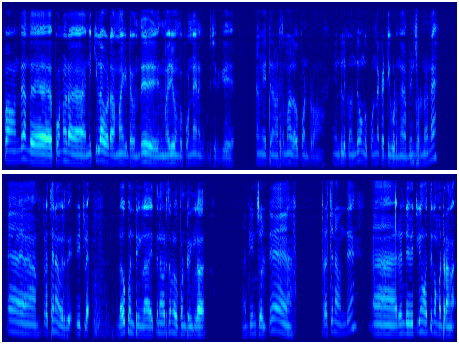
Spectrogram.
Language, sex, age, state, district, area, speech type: Tamil, male, 18-30, Tamil Nadu, Tiruvarur, urban, spontaneous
